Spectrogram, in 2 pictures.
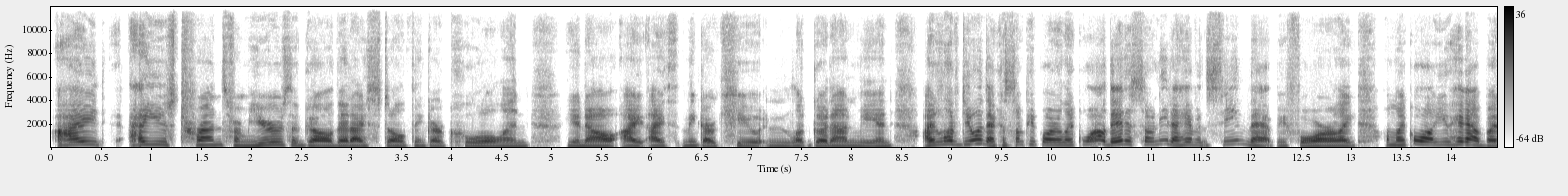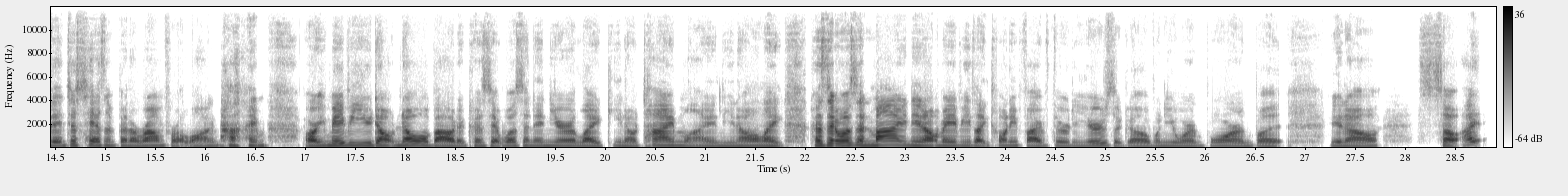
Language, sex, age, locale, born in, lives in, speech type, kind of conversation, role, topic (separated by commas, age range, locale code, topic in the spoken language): English, female, 55-59, en-US, United States, United States, conversation, podcast, guest, In what ways does your personal style reflect who you are and what matters to you?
